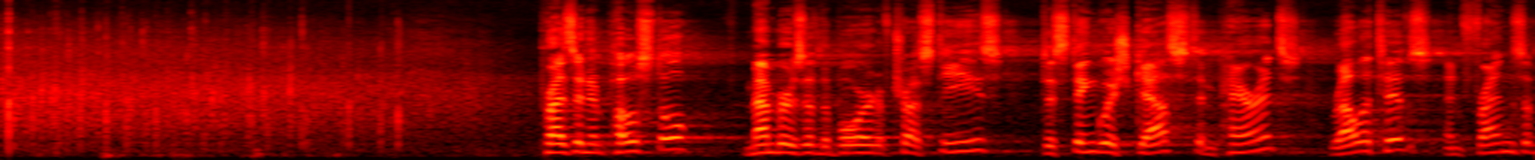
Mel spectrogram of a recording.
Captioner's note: applause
